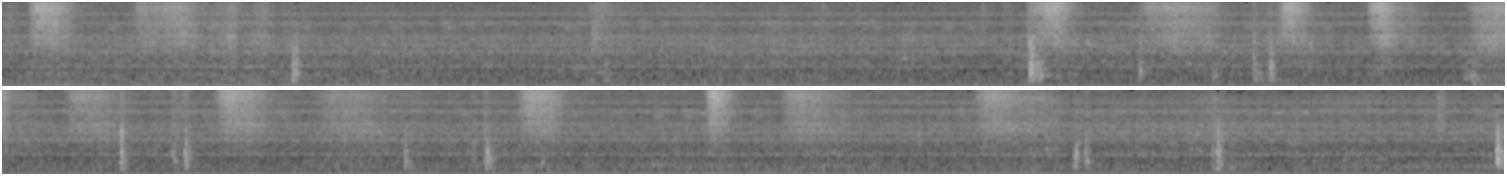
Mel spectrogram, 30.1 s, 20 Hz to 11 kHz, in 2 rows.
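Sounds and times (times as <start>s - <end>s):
broom sweeping leaves on concrete: 0.2s - 2.9s, 9.8s - 20.8s, 22.0s - 23.7s, 24.7s - 26.0s, 29.3s - 30.0s.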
